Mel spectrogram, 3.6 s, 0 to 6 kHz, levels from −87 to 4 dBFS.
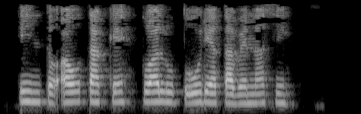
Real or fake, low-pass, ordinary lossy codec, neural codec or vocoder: fake; 5.4 kHz; MP3, 24 kbps; codec, 16 kHz, 8 kbps, FunCodec, trained on Chinese and English, 25 frames a second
